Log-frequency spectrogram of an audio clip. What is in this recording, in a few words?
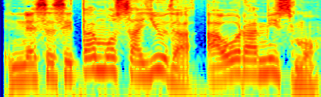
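we need help right now, spanish, male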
